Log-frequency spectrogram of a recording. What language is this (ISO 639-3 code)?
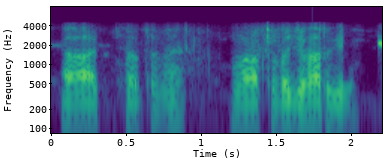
sat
